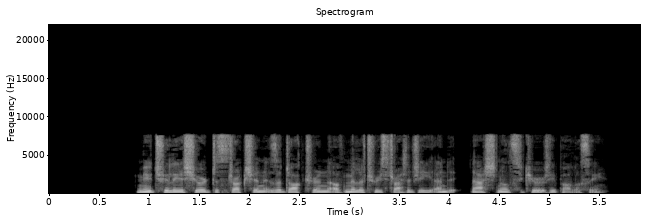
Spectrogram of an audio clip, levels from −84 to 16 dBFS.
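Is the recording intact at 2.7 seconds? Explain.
No. At 2.7 seconds, as across the whole clip, the speech is likely passing through low-delay AAC compression (AAC-ELD) at a rate consistent with about 32 kbps. Its short frames cannot resolve the voice's pitch harmonics finely and leave too few bits for the detail, so the voice turns plainly rough and grainy, with noise filling the gaps between harmonics and a top band that sounds dulled or synthetic.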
